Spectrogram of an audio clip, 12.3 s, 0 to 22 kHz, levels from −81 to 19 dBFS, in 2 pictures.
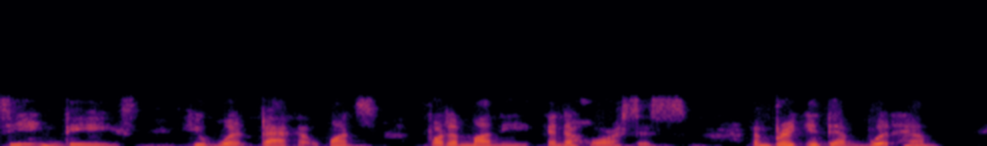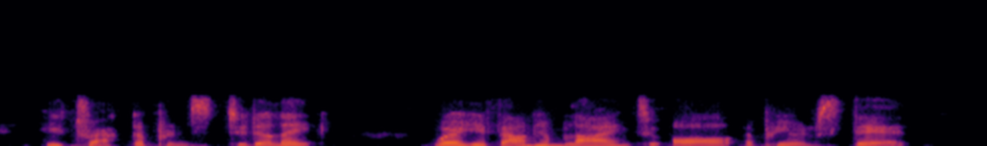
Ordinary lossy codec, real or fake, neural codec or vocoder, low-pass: Opus, 16 kbps; real; none; 7.2 kHz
